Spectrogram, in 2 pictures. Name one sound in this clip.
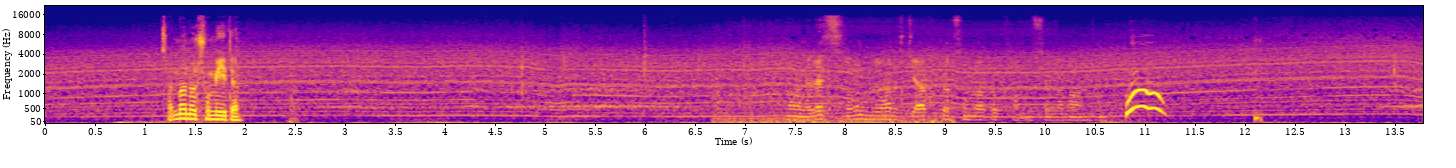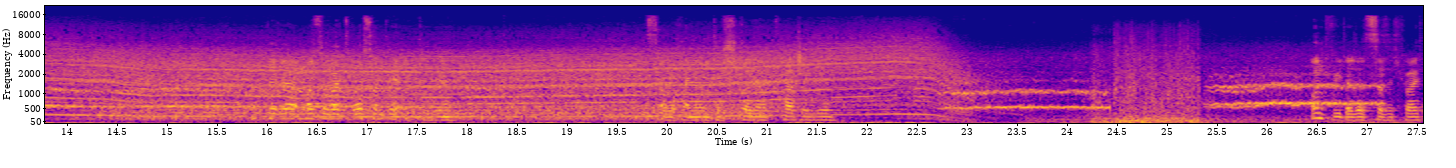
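A racing car engine roars steadily at high revs, rising and falling in pitch as it shifts gears.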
